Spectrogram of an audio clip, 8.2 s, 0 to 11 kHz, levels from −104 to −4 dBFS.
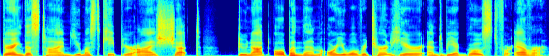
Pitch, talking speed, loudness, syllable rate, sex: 165 Hz, 165 wpm, -21 LUFS, 4.0 syllables/s, female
